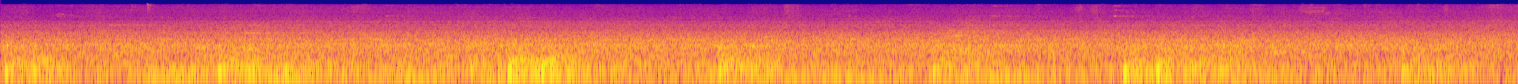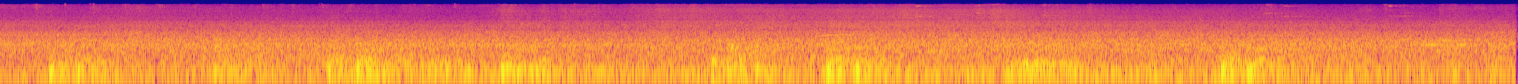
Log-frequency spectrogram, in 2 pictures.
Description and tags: sound of cars passing through the joints of an elevated highway in the port of Genova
